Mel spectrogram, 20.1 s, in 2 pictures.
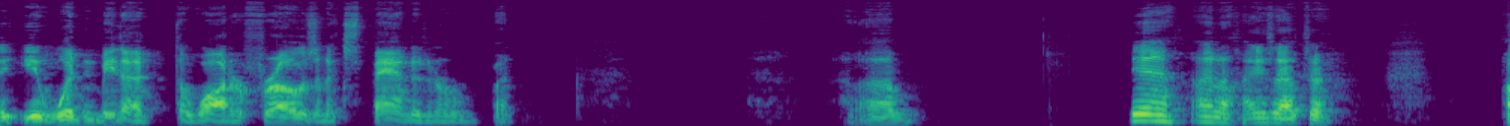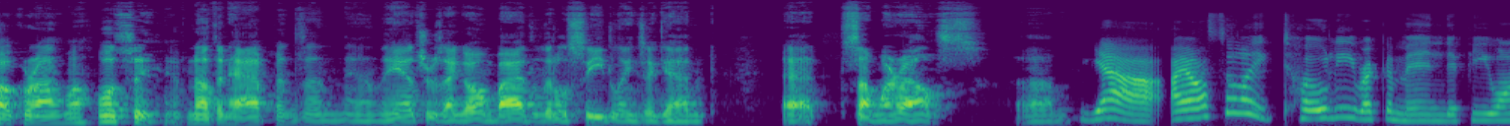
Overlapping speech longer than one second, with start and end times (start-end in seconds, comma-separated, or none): none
